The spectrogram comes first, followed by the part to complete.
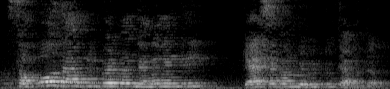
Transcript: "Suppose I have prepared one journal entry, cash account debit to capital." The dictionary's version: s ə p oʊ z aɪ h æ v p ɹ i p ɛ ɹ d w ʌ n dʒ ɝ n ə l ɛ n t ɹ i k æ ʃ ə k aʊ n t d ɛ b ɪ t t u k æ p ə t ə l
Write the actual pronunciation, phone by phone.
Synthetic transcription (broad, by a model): s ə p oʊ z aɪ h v p ɹ i p ɛ ɹ d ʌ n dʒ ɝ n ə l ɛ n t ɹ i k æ s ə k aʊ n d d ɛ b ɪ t t u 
